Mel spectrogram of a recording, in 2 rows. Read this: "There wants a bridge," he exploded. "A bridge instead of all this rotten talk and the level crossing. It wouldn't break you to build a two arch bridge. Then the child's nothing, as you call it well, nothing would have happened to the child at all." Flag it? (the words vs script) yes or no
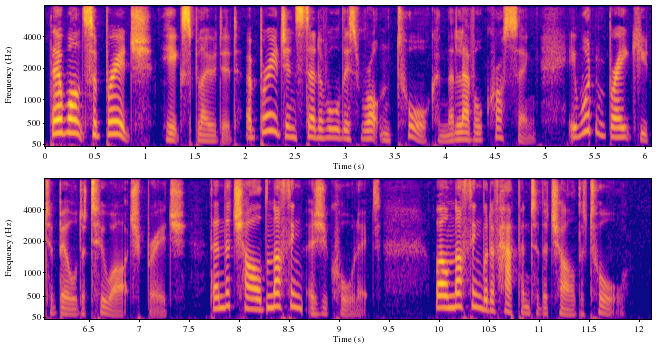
no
